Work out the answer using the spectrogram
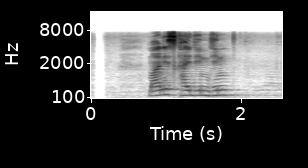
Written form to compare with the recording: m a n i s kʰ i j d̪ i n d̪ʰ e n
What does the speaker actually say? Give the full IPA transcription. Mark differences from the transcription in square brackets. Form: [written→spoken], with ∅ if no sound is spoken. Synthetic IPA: m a n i s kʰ [i→a] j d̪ i n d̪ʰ [e→i] n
